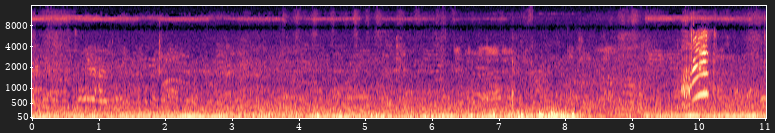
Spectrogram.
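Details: A cat at dusk gives a single brief meow near the end, a bending harmonic cry over a steady low rumble and background murmur. A fainter mew may come near the start.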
